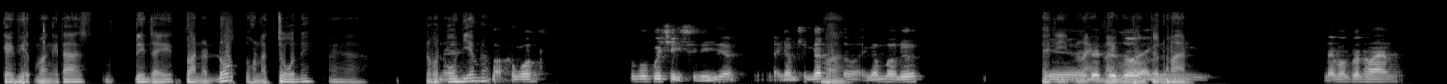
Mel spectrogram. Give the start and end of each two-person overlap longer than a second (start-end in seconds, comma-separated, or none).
10.4-11.6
